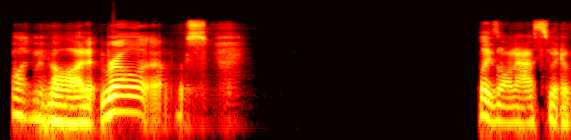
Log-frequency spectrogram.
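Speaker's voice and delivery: nervous, jittery voice. Reaching the last part of a level: nervous, heart racing, legs shaking. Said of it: "I can feel my legs shaking when I get to the last part".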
